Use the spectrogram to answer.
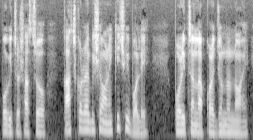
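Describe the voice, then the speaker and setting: A man's voice: medium pitch, no echo. A man preaching a sermon in an earnest teaching manner, asking rhetorical questions.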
